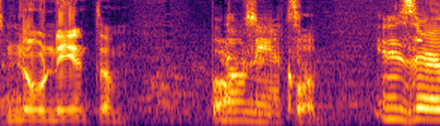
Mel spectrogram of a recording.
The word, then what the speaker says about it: Nonantum: all uh tell us um how do you pronounce the name of the place it's nonantum Boxing Club and is there a reason why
